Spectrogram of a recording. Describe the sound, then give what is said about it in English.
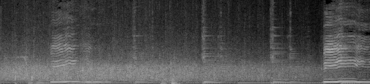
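An audience claps steadily throughout, a dense, sustained wash of applause, while voices speak over it, with one louder exclamation near the end. “Big round of applause for”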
